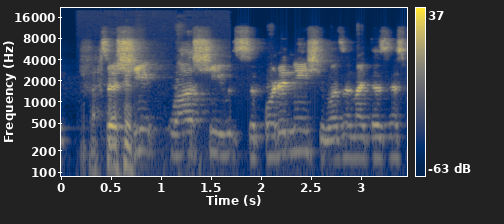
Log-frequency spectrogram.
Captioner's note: laughs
